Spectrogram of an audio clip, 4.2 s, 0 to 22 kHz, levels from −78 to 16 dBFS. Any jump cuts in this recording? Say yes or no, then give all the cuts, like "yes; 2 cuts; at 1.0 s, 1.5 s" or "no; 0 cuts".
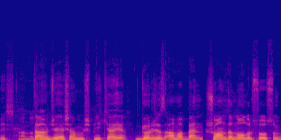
no; 0 cuts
